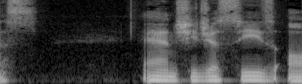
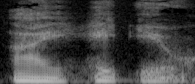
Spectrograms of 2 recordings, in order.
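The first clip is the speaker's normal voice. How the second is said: slow, measured mock-villain delivery; savoring the words; 2 semitones lower, 3 dB quieter, much slower than usual. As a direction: draw out each word deliberately. Joker savours three little words.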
